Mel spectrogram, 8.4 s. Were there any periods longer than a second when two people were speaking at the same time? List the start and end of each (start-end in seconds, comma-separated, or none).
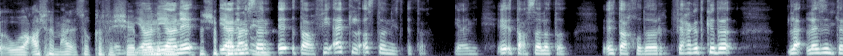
1.1-2.7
